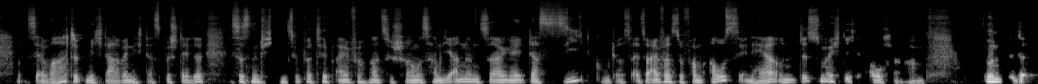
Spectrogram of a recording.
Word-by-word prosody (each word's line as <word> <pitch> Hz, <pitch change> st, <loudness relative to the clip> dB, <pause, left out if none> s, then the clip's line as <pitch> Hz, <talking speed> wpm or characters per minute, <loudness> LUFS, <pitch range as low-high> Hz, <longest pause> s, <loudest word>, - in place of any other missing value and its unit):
was -, -, -10 dB
erwartet 90 Hz, +7 st, -1 dB
mich 95 Hz, 0 st, -1 dB
da, 85 Hz, -1 st, -3 dB
wenn 95 Hz, -1 st, +1 dB
ich 90 Hz, -, -6 dB
das 90 Hz, -, -10 dB
bestelle?“ 95 Hz, +3 st, -2 dB, 0.3 s
Ist -, -, -6 dB
das 120 Hz, -, +1 dB
natürlich 110 Hz, -3 st, +1 dB
'n 95 Hz, -, -1 dB
super 120 Hz, +1 st, -4 dB
Tipp, 125 Hz, -, -2 dB
einfach 105 Hz, -2 st, -1 dB
mal 100 Hz, -1 st, 0 dB
zu 100 Hz, -, -9 dB
schauen, 95 Hz, +1 st, 0 dB
was 95 Hz, -, -4 dB
haben 95 Hz, -, +2 dB
die 95 Hz, -, +1 dB
anderen 110 Hz, -1 st, +1 dB
sagen: 100 Hz, +1 st, +2 dB
„Hey 105 Hz, 0 st, +3 dB
das 100 Hz, -1 st, -1 dB
sieht 155 Hz, -, -1 dB
gut 95 Hz, -2 st, -9 dB
aus.“ 90 Hz, +1 st, -9 dB
Also, -, -, -1 dB
einfach 105 Hz, +1 st, +3 dB
so -, -, -3 dB
vom 95 Hz, -3 st, -1 dB
Aussehen 190 Hz, -, +1 dB
her 85 Hz, +6 st, +2 dB
und 105 Hz, +1 st, -1 dB
das 145 Hz, 0 st, -2 dB
möchte 135 Hz, 0 st, +1 dB
ich -, -, -5 dB
auch 95 Hz, 0 st, +1 dB, 0.2 s
haben. 80 Hz, -1 st, -6 dB, 0.6 s
Und 125 Hz, -1 st, +10 dB
d -, -, +5 dB
100 Hz, 245 wpm, -24 LUFS, 95-115 Hz, 0.6 s, Und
